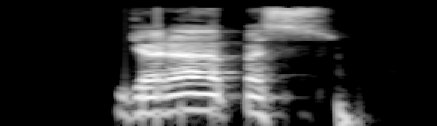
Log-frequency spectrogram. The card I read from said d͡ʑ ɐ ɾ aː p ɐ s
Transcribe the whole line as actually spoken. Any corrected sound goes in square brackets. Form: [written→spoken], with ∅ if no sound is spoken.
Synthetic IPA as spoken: d͡ʑ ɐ ɾ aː p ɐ s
